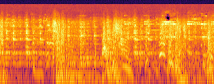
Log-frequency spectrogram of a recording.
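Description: Movie fight-scene punch and impact sound effects, a series of heavy blows about a second apart, over dramatic background music.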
